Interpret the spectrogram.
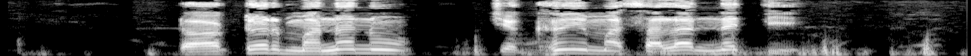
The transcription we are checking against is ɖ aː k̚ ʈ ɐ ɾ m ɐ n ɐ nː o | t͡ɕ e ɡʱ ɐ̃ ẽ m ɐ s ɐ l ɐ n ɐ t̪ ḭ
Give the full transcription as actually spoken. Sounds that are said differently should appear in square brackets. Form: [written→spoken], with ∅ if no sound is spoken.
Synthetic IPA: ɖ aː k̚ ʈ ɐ ɾ m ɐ n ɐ [nː→n] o | t͡ɕ e ɡʱ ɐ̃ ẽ m ɐ s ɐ l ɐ n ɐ t̪ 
